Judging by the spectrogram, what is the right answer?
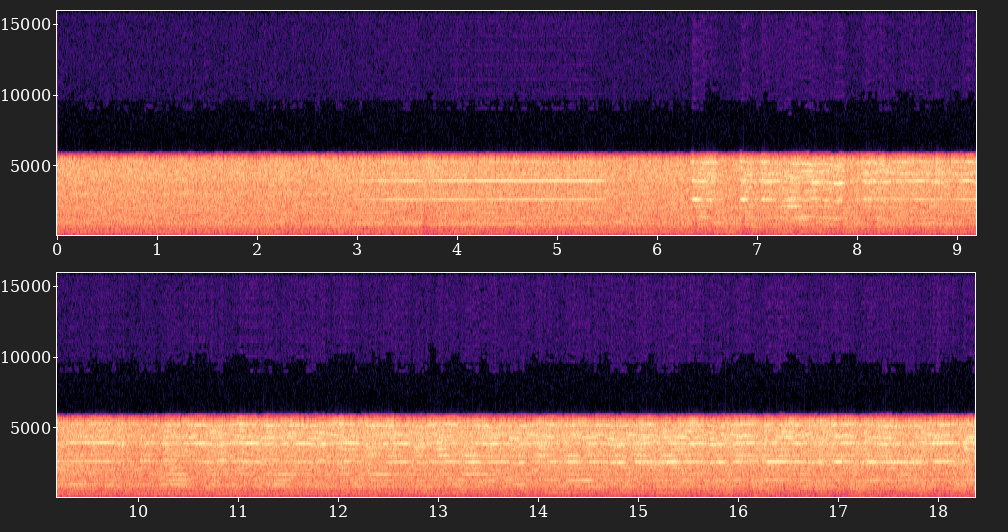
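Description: Vintage saw lathe (copy lathe) running steadily while it turns a hickory axe handle blank. About six seconds in, a couple of sharp knocks come as the cutting takes hold, and a louder wood-cutting noise joins the machine's hum from then on.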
